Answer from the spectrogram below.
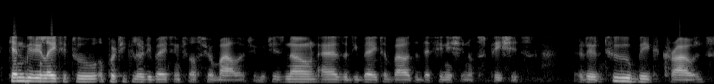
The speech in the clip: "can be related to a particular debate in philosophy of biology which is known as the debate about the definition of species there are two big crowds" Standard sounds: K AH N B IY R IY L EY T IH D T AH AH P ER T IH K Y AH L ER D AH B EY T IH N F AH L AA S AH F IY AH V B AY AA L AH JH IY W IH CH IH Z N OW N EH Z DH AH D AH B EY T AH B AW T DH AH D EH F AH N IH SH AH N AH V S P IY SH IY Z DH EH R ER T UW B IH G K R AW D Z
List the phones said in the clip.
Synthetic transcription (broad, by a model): K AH N B IY R IY L EY T IH D T AH AH P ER T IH K Y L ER D AH B EY T IH N F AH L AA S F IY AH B AY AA L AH JH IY W IH CH IH Z N OW N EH Z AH D AH B EY T AH B AW T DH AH D EH F AH N IH SH AH N AH V S P IY SH IY Z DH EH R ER T UW B IH G K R AW D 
